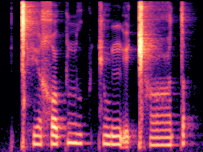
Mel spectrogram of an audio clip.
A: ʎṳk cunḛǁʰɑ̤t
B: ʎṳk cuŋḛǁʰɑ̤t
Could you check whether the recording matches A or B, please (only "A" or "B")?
B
